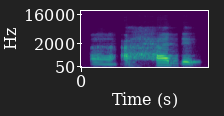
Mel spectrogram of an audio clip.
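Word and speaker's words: أَحَدٌ: Nah, kita pantulkan karena dia memiliki sifat memantul.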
